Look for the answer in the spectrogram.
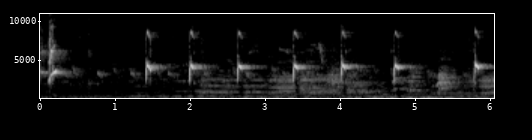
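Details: Srigunting krantil drongo, described as singing more eagerly day by day, repeats a sharp high downslurred whistled note roughly every half second to second, eight or nine times, with faint chatter between.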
